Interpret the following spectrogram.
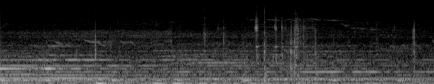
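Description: Background music with sustained, held notes that slowly fade away.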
